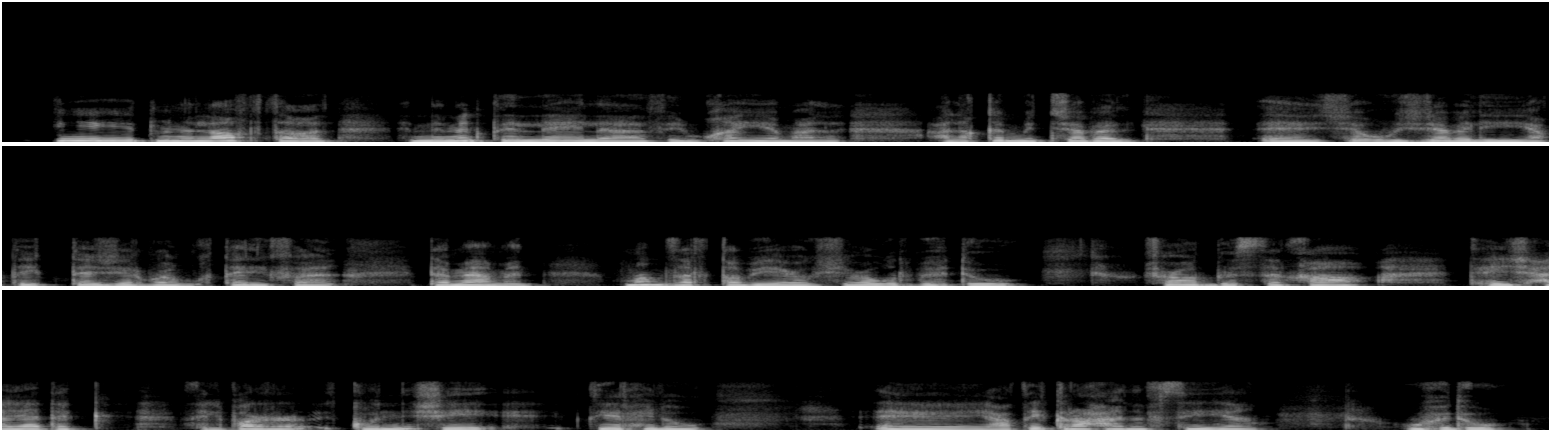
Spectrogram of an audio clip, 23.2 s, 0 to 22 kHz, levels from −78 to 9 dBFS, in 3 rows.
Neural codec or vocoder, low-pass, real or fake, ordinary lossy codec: none; none; real; none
